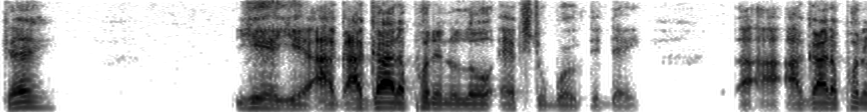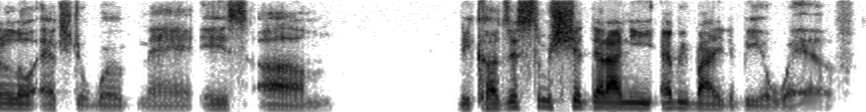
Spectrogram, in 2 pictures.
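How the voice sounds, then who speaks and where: A man's voice: fairly low pitch, normal speed, darkish tone, no echo, clean studio sound. A man hosting a podcast livestream in a casual, emphatic way, repeating his greetings and catchphrases. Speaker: podcast host.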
